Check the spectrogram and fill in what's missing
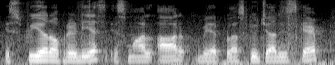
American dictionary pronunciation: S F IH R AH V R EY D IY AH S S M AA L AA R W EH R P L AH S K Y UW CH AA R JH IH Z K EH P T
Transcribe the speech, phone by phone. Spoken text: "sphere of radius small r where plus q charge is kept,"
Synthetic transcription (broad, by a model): S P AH R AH P R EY D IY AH S S M AA L AA R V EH R P L AH S K Y UW CH AA R JH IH S K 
